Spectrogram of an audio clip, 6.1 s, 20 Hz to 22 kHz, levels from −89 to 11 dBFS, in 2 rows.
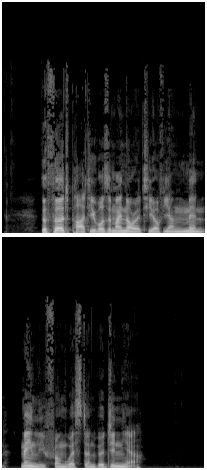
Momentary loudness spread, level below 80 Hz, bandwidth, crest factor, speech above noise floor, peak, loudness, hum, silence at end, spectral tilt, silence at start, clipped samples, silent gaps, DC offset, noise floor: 9 LU; -52 dBFS; 16.5 kHz; 20 dB; 54 dB; -2 dBFS; -20 LUFS; none; 0.95 s; -6 dB/octave; 0.6 s; under 0.1%; none; under 0.1%; -74 dBFS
